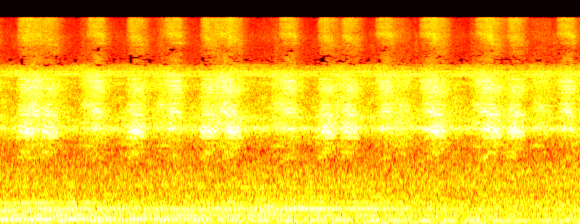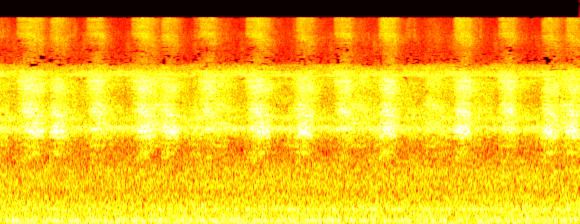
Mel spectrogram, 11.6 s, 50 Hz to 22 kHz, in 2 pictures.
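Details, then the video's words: Woodland crickets at night, September 2, 2023, Samsung Galaxy S22 Ultra phone with Shure MV88+ stereo microphone; continuous high, pulsing chirps from many overlapping callers, a slight low hum and soft tonal murmur underneath. "Crickets in the woods at night"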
